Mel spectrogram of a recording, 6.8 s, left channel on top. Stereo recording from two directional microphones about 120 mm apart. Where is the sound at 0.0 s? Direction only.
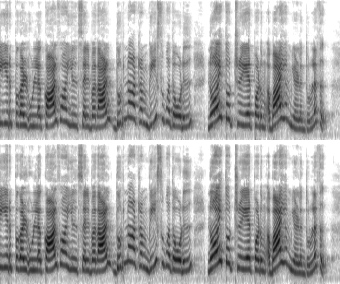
40° right (ahead or behind).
